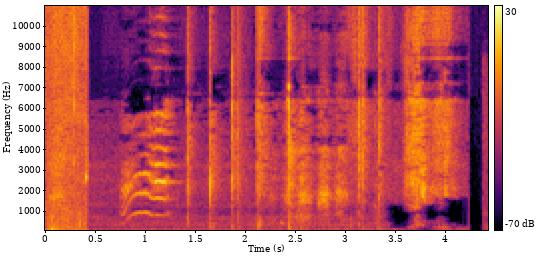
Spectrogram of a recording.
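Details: Kitten giving a short, rising-then-falling meow of about half a second, followed by scattered clicks, taps and rustling handling noises.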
